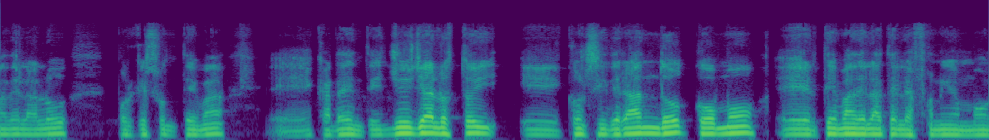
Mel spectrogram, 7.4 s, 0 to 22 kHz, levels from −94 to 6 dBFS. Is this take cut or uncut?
cut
